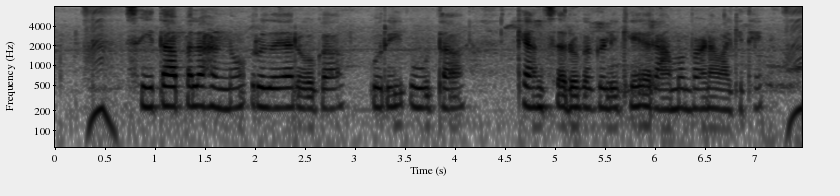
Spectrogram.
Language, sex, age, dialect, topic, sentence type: Kannada, female, 18-24, Mysore Kannada, agriculture, statement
